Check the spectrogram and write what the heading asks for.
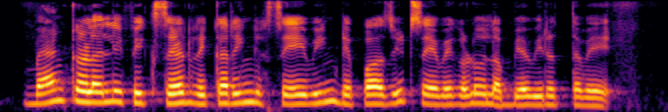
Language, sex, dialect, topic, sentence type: Kannada, female, Mysore Kannada, banking, statement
